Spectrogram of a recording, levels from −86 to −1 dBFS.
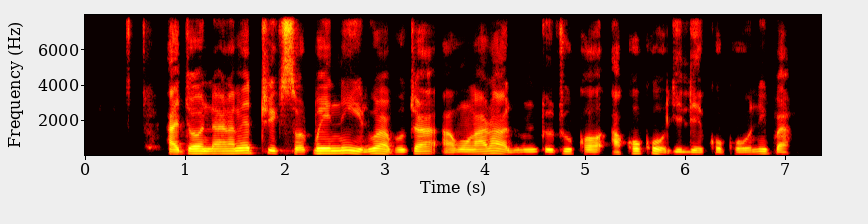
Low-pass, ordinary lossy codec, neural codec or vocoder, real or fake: none; none; codec, 16 kHz, 4 kbps, X-Codec, HuBERT features, trained on LibriSpeech; fake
